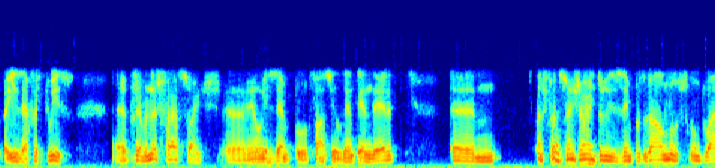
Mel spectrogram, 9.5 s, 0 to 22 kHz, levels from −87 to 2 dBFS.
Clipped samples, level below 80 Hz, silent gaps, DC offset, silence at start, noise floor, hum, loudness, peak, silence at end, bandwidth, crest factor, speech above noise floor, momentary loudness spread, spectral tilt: under 0.1%; -42 dBFS; none; under 0.1%; 0 s; -41 dBFS; none; -20 LUFS; -4 dBFS; 0 s; 4.3 kHz; 16 dB; 22 dB; 8 LU; -9 dB/octave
